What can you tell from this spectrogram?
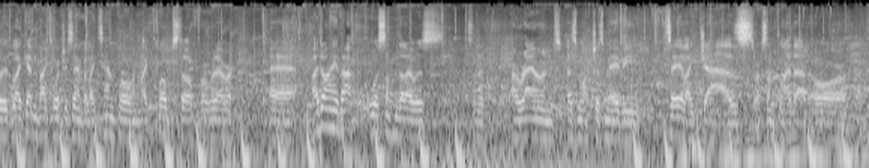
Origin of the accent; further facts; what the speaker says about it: Glasgow, Scotland, United Kingdom; also born or lived in Dublin, Ireland; now in New York, United States; I'm originally from Dublin, Ireland. Grew up musically in Glasgow, Scotland, I think, and currently in New York.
